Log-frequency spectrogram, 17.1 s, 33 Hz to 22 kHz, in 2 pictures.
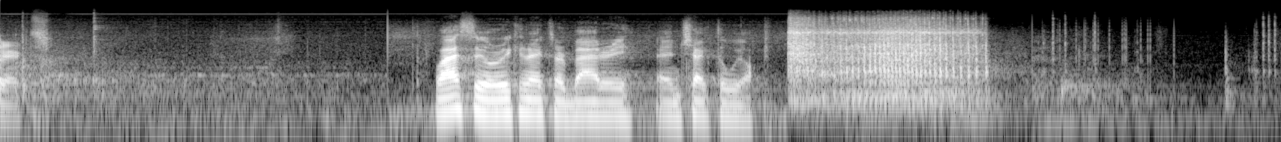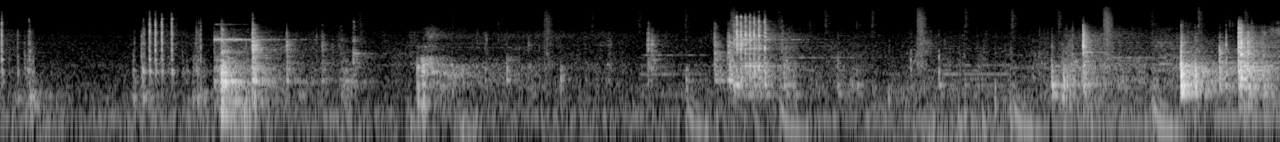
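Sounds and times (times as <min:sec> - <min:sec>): wrench clicking on metal: 0:12.8 - 0:14.8.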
